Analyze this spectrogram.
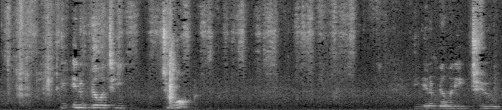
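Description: A woman speaks a few words across a room.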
